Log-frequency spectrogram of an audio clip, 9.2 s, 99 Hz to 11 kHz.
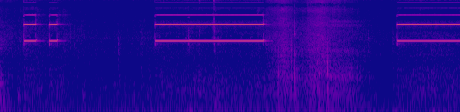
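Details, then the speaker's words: JZX100 1JZ-GTE non-VVTi with Link G4X PNP ECU on bench, engine fan auxiliary output: two short high beeps then long steady continuity tones continuing after switch-off, with an odd reading of about 21; output appears still grounded, cause unclear. "I take it off and it's still beeping and then it reads like 21 molts or something weird, bro."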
